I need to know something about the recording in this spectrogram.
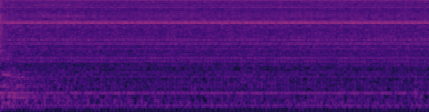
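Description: Steady electrical hum with a faint hiss underneath: the background tone of the recording.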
